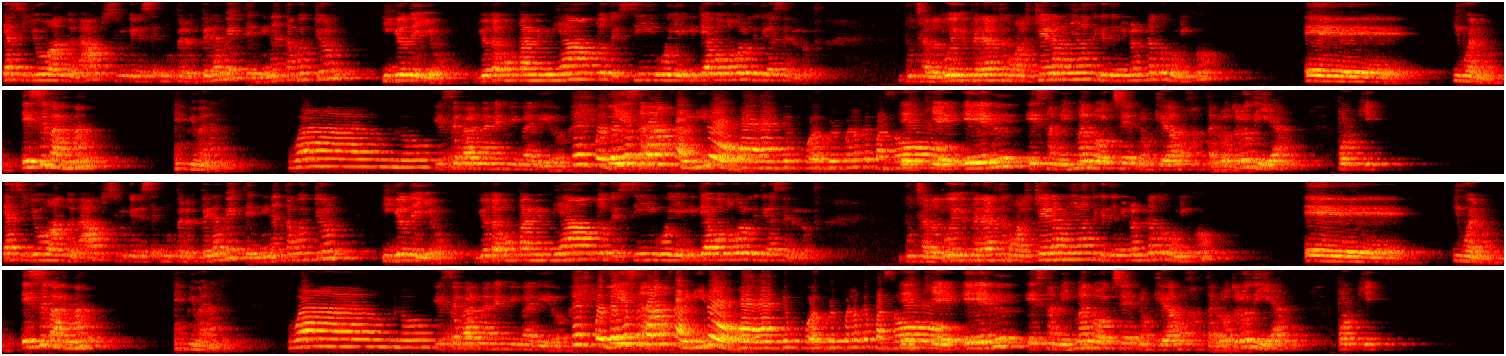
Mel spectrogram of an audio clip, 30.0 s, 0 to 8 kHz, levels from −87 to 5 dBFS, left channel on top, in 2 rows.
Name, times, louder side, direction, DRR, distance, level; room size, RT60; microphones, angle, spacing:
voice 1, 0.0-3.4 3.8-4.4 4.7-8.0 9.0-12.1 13.0-14.0 14.5-14.9 15.2-15.9 16.7-17.2 19.3-21.7 24.0-27.9 28.4-28.7, left 2 dB, 15° right, -7 dB, 1.3 m, -29 dB
voice 2, 17.9-19.7 20.7-24.4, right 2 dB, 90° right, 3 dB, 0.7 m, -26 dB
5.2 x 2.8 x 2.2 m, 0.73 s
head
